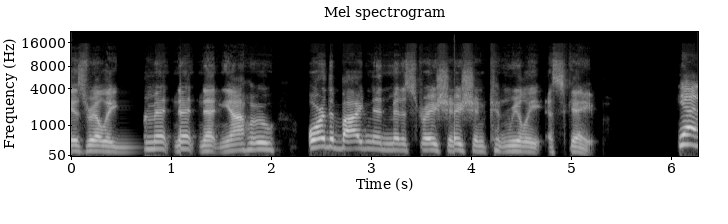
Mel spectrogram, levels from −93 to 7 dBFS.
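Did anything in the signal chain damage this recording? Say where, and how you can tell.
Yes. From 0.49 to 0.75 s the audio stops and a fading buzzy continuation fills the quarter-second gap without reaching silence, likely a network dropout. That long network dropout is far longer than a packet glitch.

At 2.35 to 2.38 s a short concealed packet loss leaves a brief smear. About 20 ms never arrived and was papered over by extending the preceding sound. It is too short to be a dropout.

From 3.83 to 4.08 s a quarter-second passage plays twice. This is overlapping chunks from the buffer or processing stage, where a 2.5 s block began before the previous one ended. The audio is duplicated, not lost.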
